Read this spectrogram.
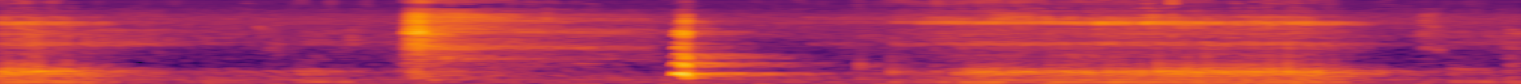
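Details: Grandma snoring: loud, rattling, drawn-out heavy snores with a brief sharp snort between them, against quiet room noise; likened to a water buffalo or pig.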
